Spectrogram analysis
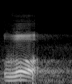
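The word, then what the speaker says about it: غ: Yang selanjutnya adalah huruf Gha. Diucapkan seperti kita mengucapkan huruf Kha, yaitu diucapkan dari pangkal tenggorokan kita. Yang membedakannya adalah Kha mengalir nafas dan Gha tidak mengalir nafas.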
